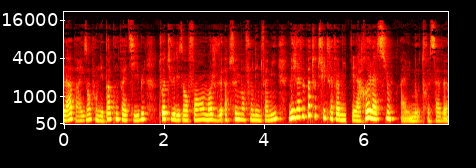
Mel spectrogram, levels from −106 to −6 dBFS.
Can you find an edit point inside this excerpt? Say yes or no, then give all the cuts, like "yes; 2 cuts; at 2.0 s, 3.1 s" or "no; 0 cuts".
yes; 1 cut; at 5.6 s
